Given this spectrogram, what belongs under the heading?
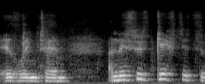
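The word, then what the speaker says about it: Islington: brain he telling me I need to say I lington because when you say I and it's a silent s isn't it but I've heard lots of people say is linked and this was gifted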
